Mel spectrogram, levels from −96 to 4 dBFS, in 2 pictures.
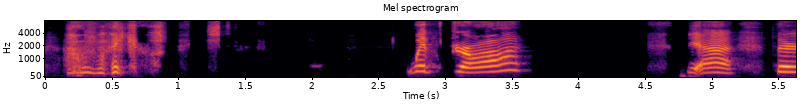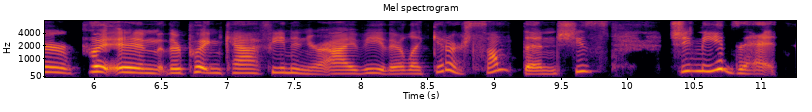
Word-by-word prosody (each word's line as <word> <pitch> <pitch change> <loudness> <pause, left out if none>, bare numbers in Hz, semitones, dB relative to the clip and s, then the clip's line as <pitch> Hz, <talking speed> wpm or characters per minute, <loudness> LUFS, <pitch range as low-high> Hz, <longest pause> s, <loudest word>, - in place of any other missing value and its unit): Oh - - -4
my 230 - -4
gosh. 275 - -3 1.8
Withdraw? 295 +3 +4 1.3
Yeah, 250 -1 +3 0.3
they're 275 -5 +6
putting 255 -6 +5
they're 225 0 +1
putting 230 -3 +1
caffeine 225 +2 -4
in 220 -3 -7
your 165 -2 -7
IV, 190 +3 -3
they're 180 +1 -5
like, 190 -1 -9
"Get 300 - -6
her - - -4
something, 175 - -5
she's 310 - -6 0.4
she 320 +2 -2
needs 330 - 0
it." 195 -3 -5
245 Hz, 115 wpm, -21 LUFS, 205-290 Hz, 1.8 s, they're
